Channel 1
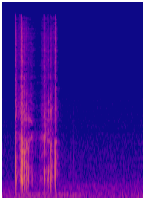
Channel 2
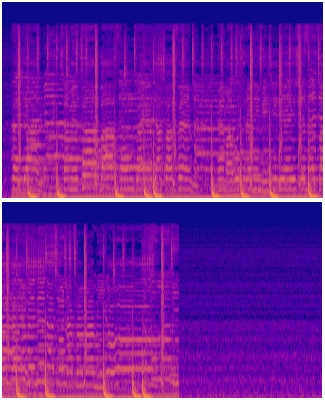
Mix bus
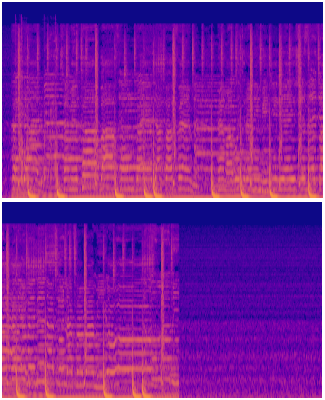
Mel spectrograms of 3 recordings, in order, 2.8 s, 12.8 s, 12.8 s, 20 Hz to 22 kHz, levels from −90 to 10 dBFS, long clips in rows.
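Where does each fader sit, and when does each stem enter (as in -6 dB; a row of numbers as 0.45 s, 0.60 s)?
-6.0 dB, +3.0 dB; 0.00 s, 0.00 s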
